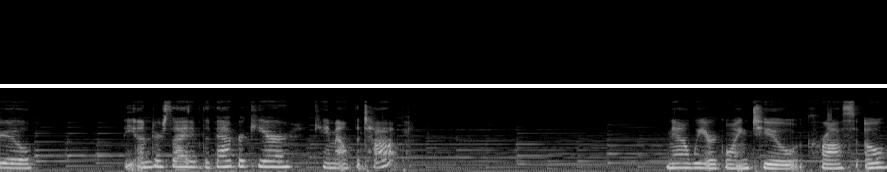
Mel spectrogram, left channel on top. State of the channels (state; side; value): silent; left; 63 dB below the other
